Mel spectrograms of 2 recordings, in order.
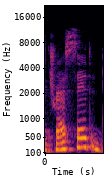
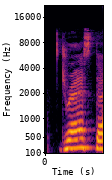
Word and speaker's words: dressed: É dressed, lembra que esse E final aí não é pronunciado, tá? Então não é dressed, dressed up to.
